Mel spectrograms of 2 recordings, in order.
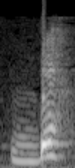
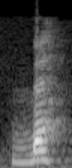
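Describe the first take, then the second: First: The vowel after b is a clear 'i'. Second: The vowel after b is an open 'e'. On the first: The speaker calls it right. "it is pronounced as kasra" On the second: The speaker calls it wrong. "It's commonly mispronounced to be beh"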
